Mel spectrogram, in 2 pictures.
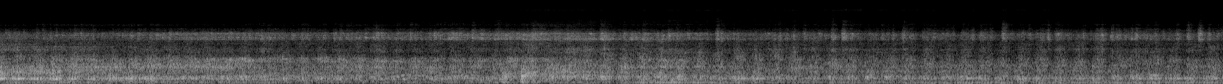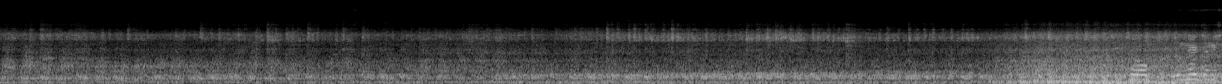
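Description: Koyna Express passenger train running steadily on rails, a continuous rumbling interior ride noise with broad wheel and carriage roar, swelling louder near the end; faint voices mingle in the background.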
